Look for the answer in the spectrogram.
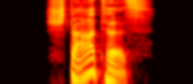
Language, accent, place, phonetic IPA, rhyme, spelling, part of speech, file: German, Germany, Berlin, [ˈʃtaːtəs], -aːtəs, Staates, noun, De-Staates.ogg
- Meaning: genitive singular of Staat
